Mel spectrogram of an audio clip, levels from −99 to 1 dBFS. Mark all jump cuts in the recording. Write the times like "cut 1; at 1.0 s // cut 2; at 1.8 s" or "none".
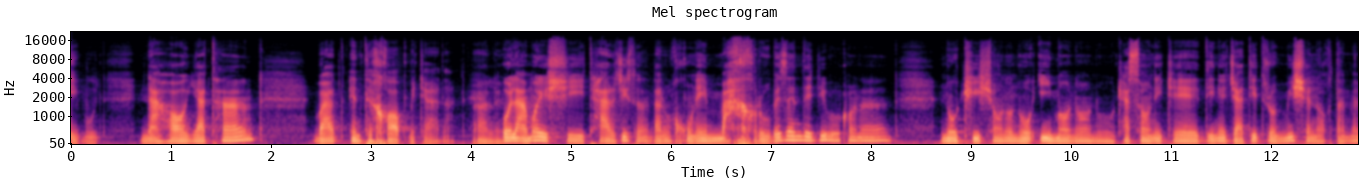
none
